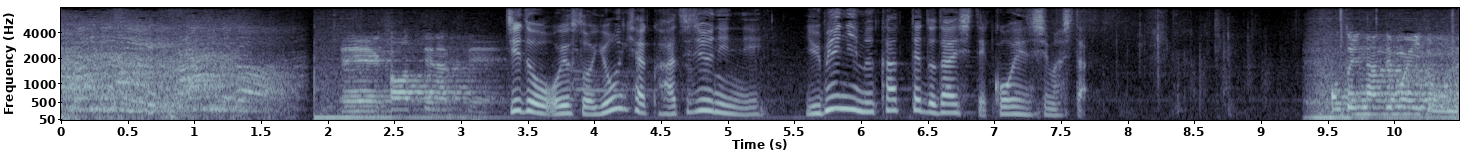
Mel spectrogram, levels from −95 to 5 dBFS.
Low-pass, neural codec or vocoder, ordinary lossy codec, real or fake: none; none; none; real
